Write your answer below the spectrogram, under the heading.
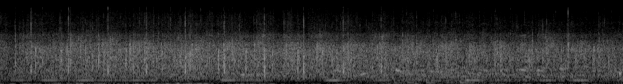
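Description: A crowd applauds steadily for about six seconds, a dense wash of many hands clapping at an even loudness with no pauses, and a faint low hum underneath.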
